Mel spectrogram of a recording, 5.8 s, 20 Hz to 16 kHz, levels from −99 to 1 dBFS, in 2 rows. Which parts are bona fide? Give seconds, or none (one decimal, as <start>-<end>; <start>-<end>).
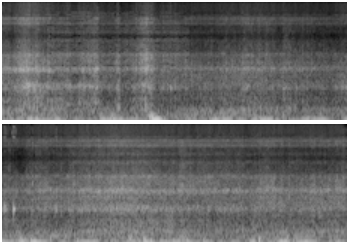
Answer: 3.5-4.1; 5.3-5.8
